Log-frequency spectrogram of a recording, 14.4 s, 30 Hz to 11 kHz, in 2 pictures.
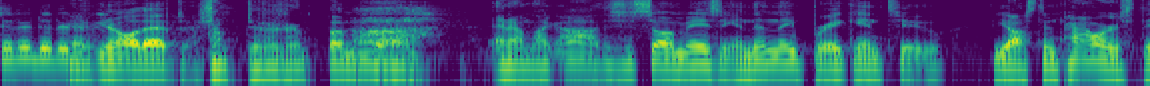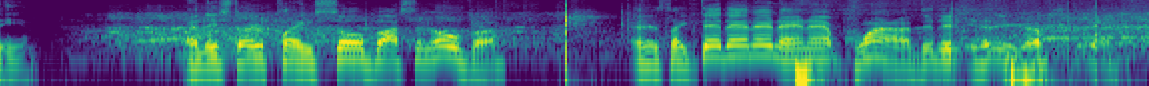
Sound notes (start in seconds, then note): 1.1 imitates fanfare; 7.2 laughing; 11.4 sings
